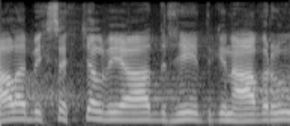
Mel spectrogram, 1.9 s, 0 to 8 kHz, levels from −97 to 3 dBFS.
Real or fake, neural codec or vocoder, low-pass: real; none; 7.2 kHz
